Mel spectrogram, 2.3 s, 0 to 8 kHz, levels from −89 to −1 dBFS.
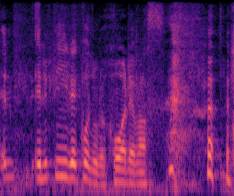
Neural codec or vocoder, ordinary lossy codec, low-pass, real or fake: codec, 16 kHz, 2 kbps, X-Codec, WavLM features, trained on Multilingual LibriSpeech; none; none; fake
